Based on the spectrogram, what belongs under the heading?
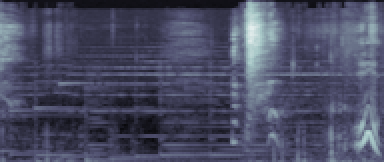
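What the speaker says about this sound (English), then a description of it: "Felt that sneeze coming along." A person sneezes once, a sharp sudden burst near the microphone, followed by a short voiced exhale, heard over quiet background sound.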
